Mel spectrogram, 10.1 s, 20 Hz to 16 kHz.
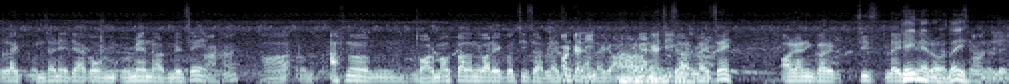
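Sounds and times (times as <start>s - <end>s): men talking: 0.0s - 10.0s.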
